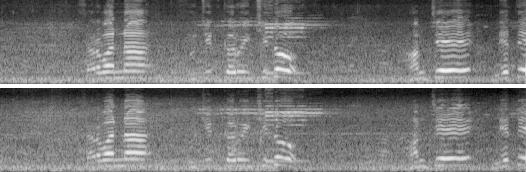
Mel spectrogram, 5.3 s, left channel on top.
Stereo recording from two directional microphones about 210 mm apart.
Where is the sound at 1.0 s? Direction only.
20° left (ahead or behind).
